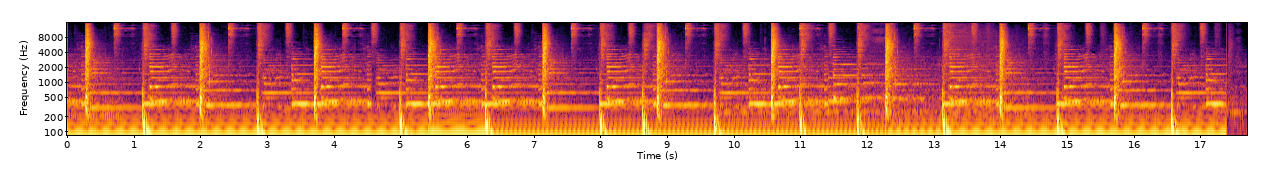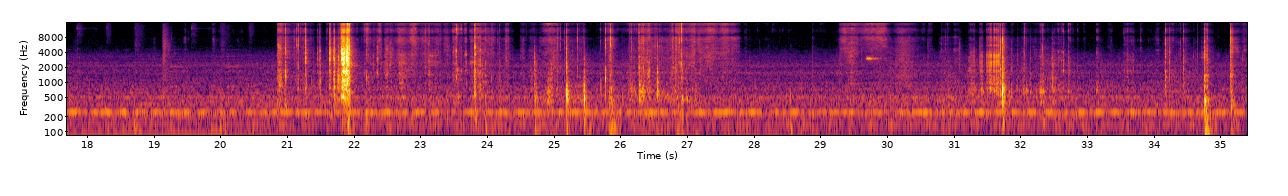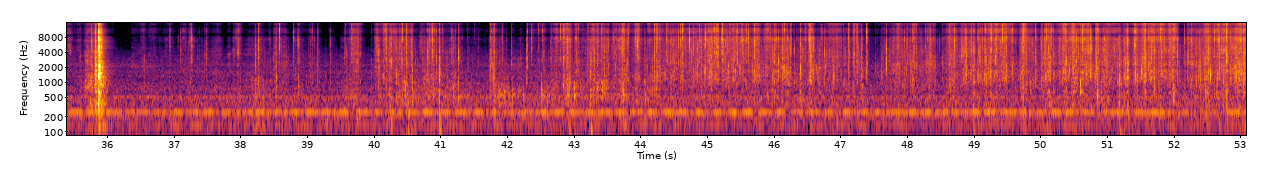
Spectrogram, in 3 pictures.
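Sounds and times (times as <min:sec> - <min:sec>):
wrapping crinkling: 0:31.0 - 0:32.7, 0:36.5 - 0:53.0.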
